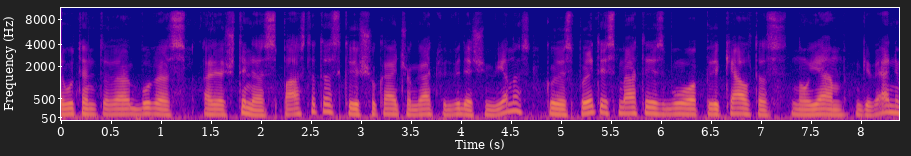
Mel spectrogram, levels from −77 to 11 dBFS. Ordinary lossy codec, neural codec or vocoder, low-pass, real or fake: AAC, 64 kbps; none; 9.9 kHz; real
